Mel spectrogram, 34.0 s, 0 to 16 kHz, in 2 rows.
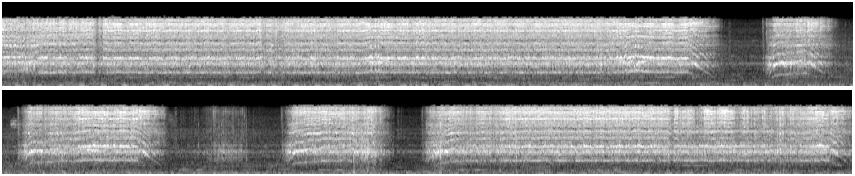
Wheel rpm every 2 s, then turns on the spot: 170, 160, 160, 160, 160, 160, 150, 50, 50, 130, 20, 70, 80, 150, 160, 160, 130.
20-22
